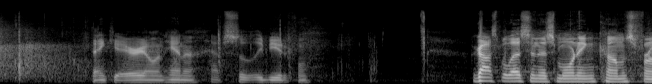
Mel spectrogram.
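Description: A man speaks calmly over a microphone in a large echoing hall.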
